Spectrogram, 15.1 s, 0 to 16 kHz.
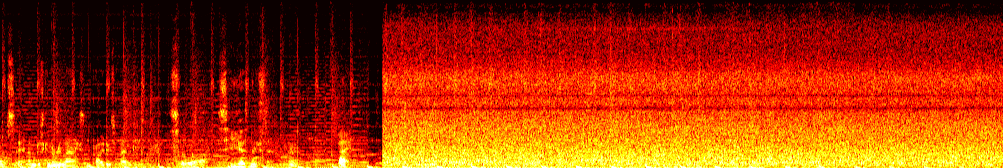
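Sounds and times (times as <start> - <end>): background music with kick drum: 0.0 - 15.0
falling water rushing: 5.8 - 15.0.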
